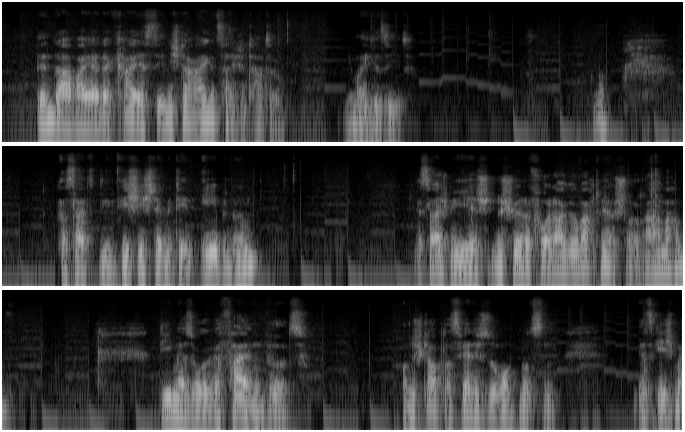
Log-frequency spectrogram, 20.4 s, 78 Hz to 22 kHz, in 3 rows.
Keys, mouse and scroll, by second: 2.2 click, 2.7 click, 3.7 click, 6.1 scroll up 2, 6.8 ctrl+scroll up 1, 7.1 ctrl+scroll down 4, 9.6 click, 13.2 ctrl+a, 20.0 click.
